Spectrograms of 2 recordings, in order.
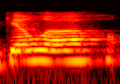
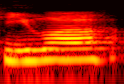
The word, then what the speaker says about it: Gila: that is the uh giant I was saying Gilla on the last EP or last episode last video when I was talking about watching this but it's actually pronounced a heila believe um I'm not the brightest but yeah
